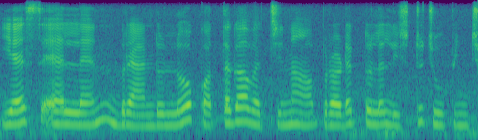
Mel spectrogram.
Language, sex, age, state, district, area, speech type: Telugu, female, 60+, Andhra Pradesh, Kakinada, rural, read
